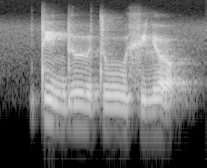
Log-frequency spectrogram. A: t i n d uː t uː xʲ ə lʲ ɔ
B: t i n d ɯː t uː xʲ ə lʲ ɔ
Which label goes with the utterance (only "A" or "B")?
B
